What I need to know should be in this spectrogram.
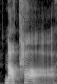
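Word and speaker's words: natā: So you would pronounce it nata. You would give it a little extra ah.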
